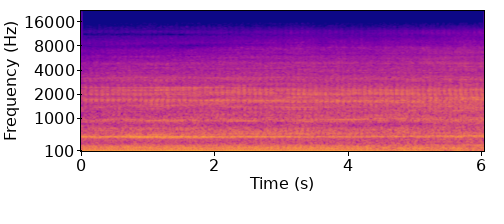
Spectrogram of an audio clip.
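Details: Mitsubishi BD2F dozer diesel running under its own power for the first time in two or three years: steady, even low rumble with no knocks or misses, sounding healthy as it moves out of its spot; normal running.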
